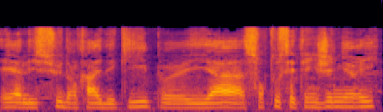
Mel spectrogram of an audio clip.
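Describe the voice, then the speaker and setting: With little pitch movement and a mellow, medium voice at normal speed, a 30-something Brazilian businessman tells his life story in French during a radio interview. Portuguese is his first language, and he hesitates with lots of fillers and restarts; a little hiss or hum sits under the audio.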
